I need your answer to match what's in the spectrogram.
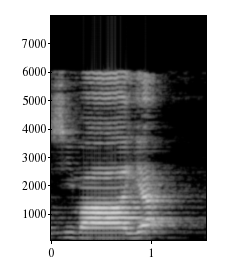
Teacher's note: And Shivaya, the Va should be lengthened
